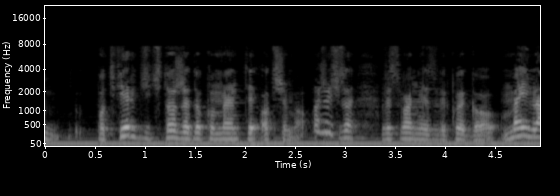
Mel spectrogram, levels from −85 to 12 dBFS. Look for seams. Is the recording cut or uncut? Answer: cut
